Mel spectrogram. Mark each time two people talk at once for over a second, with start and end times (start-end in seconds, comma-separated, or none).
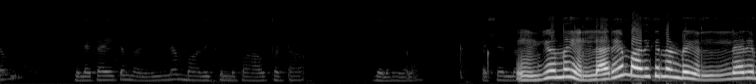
5.2-6.8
